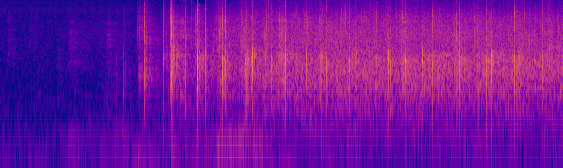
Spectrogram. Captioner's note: audience applauding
